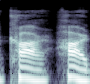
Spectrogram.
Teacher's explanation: Rhoticity. Americans pronounce the R, car, hard unlike many Brits.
